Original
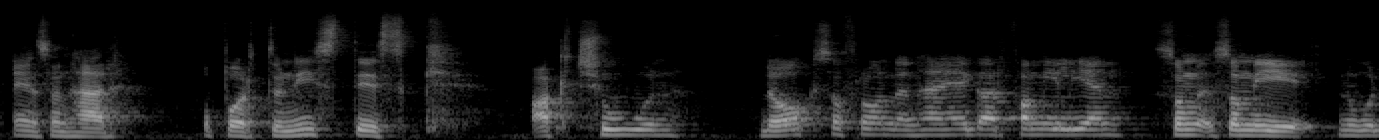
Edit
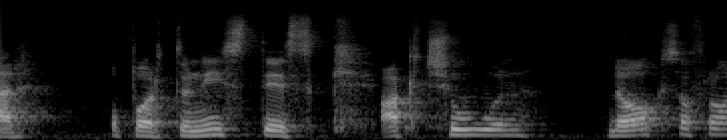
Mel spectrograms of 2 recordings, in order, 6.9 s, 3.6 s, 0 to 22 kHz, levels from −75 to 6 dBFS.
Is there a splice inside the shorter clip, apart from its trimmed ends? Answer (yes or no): yes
